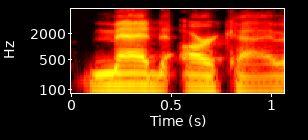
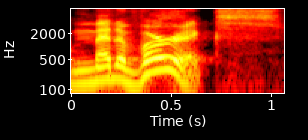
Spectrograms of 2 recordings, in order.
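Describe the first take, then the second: First: The word ends with a full 'archive' sound. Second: The word ends with a short 'rix' sound. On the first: The speaker calls it right. "is how that word is pronounced" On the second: The speaker calls it wrong. "is actually not how it's enunciated"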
